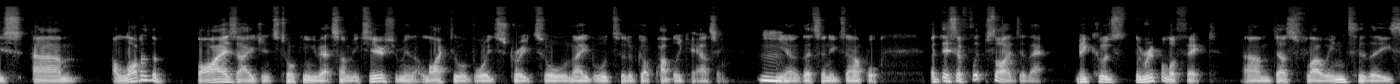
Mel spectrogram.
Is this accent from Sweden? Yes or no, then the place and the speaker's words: no; Sydney, New South Wales, Australia; I'm a houseo. I'm a houseo from Macquarie Fields.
